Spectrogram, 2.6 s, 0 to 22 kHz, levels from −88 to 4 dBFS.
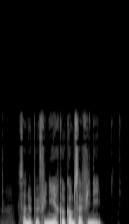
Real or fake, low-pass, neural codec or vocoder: fake; 10.8 kHz; vocoder, 44.1 kHz, 128 mel bands every 512 samples, BigVGAN v2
